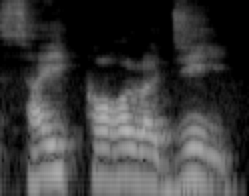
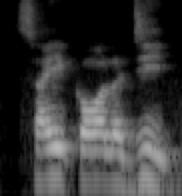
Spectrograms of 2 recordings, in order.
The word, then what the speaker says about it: psychology: g y this is psychology psychology means here p is silent because the word word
